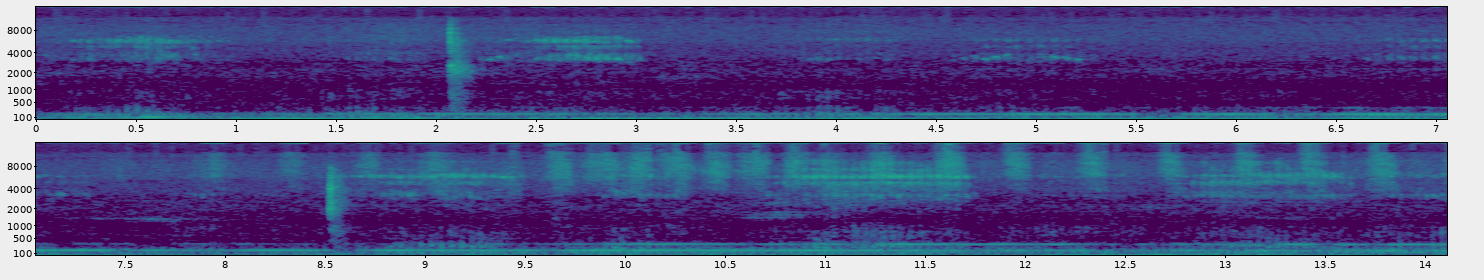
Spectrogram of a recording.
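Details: Happy Ragdoll cat's loud, close purr: a constant low buzzing drone rising and falling with each breath, broken by two sharp clicks.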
